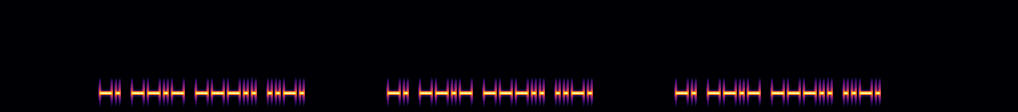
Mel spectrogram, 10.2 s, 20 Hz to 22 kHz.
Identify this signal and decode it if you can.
Morse code, heard as a keyed tone, about 32 wpm, 700 Hz. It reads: NQ8F NQ8F NQ8F
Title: USA Call Signs - 4 Characters - Repeated 3x - 30wpm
